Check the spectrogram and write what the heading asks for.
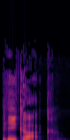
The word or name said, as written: Peacock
